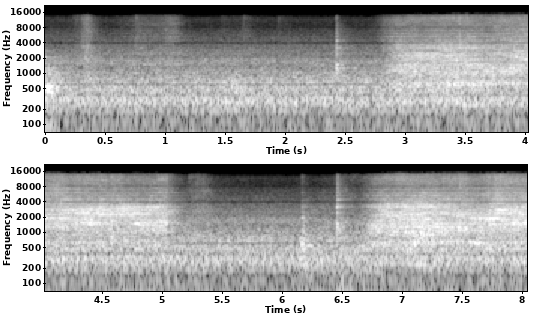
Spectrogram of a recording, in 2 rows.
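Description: Stanley No. 130 double-end block plane, its iron sharpened, cutting shavings from a wooden board in two long strokes about three and seven seconds in, each lasting about two seconds, with quieter rasping before them. The plane is cutting well, producing nice shavings.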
